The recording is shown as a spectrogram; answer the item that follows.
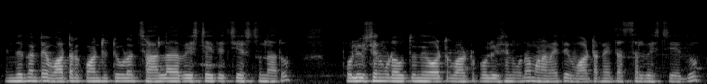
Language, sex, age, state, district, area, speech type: Telugu, male, 18-30, Andhra Pradesh, Srikakulam, urban, spontaneous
